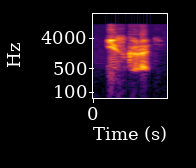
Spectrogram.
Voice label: fence, bot; cstrike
